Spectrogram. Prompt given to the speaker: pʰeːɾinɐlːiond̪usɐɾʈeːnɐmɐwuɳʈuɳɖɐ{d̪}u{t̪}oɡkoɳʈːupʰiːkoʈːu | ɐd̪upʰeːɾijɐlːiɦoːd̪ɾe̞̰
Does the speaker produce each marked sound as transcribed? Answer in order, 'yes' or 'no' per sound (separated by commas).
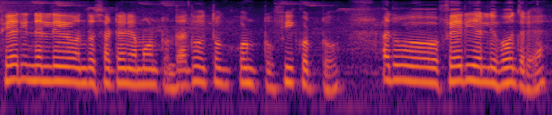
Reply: yes, yes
